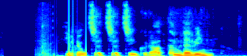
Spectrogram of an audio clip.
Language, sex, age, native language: Icelandic, male, 40-49, Icelandic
